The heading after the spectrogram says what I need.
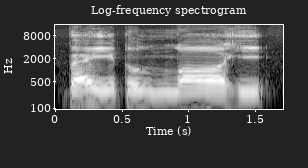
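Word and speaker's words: بيت الله: Cara membacanya yaitu baitullahi, baitu, baitullahi. Jadi tidak dibaca panjang. Baitullah, tidak dibaca demikian, melainkan tetap dibaca pendek seperti biasa.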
